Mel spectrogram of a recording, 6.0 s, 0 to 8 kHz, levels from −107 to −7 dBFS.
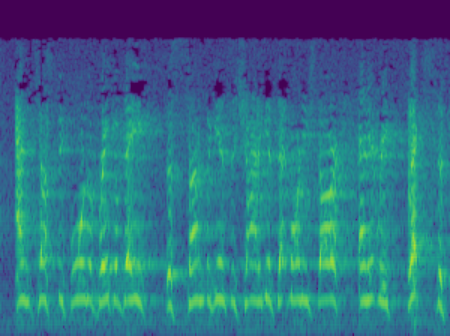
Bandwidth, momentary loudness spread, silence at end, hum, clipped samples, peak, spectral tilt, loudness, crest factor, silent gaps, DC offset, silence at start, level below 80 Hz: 5.8 kHz; 7 LU; 0 s; none; under 0.1%; -10 dBFS; -8.5 dB/octave; -28 LUFS; 18 dB; none; under 0.1%; 0.2 s; -68 dBFS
